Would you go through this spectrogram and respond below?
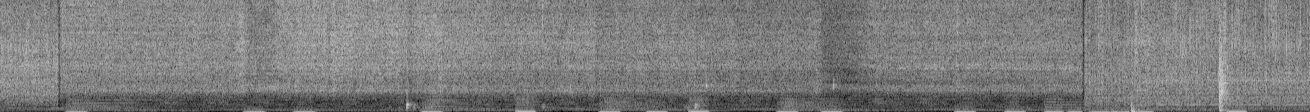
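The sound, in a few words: lean minced beef browning in a pan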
